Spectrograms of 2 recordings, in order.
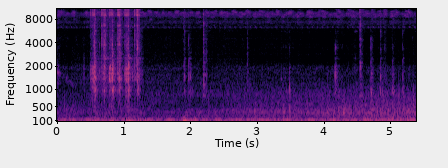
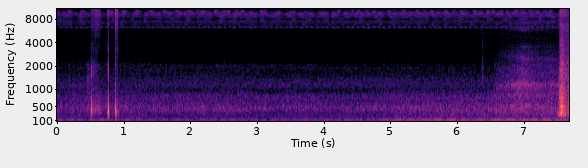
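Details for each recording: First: Ticking and light rattling over a low fan hum from a 42in Windsor and Browne Cambridge Collection ceiling fan on a low ceiling; owner got it to quit ticking, suspects the shades and may need to tighten them. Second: 1993 Heritage-made 42-inch Windsor and Browne Cambridge ceiling fan, new old stock, on high speed after an earlier ticking was quieted. Soft steady hum with a gentle wash of air, no wobble, ticking or rubbing. Normal running.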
